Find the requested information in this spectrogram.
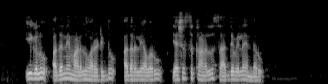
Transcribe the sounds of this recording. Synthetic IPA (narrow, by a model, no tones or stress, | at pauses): iːɡɐluɐd̪ɐnːe̞maːɽɐluɦɔɾɐʈid̪ːuɐd̪ɐɾɐlːiɐʋɐɾu | eʃɐsːukaːɳɐlusaːd̪ʱjɐʋilːɐe̞nd̪ɐɾu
